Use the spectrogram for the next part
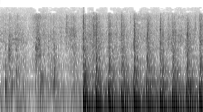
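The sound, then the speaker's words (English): Firm knocking on a ranch door by a marshal, about eight heavy raps in a quick, steady rhythm that starts abruptly after a quiet opening and continues to the end, with no voices. “He rapped on the door.”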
